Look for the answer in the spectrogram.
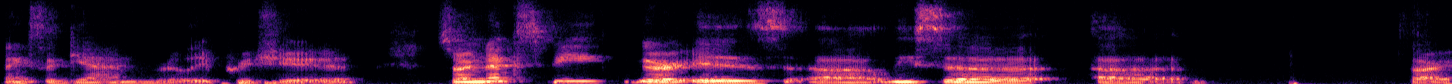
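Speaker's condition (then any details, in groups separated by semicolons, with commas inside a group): No condition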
